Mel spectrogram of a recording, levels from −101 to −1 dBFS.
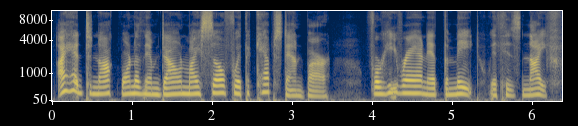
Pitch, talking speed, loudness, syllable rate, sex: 200 Hz, 205 wpm, -21 LUFS, 4.7 syllables/s, female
